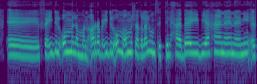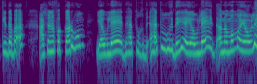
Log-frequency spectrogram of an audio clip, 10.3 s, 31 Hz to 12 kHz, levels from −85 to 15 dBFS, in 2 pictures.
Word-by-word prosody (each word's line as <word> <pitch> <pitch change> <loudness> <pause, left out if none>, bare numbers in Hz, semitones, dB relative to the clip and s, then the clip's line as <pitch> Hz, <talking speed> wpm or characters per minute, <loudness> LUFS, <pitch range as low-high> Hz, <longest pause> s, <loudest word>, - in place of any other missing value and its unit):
آآ، 225 -3 -3
في 260 +4 -6
عيد 270 +5 -4
الأم 300 +2 +1
لمّا 250 -5 -3
نقرّب 270 +4 -2
عيد 280 +3 -5
الأم 295 +1 -1
أقوم 270 +5 +1
مشغلّة 260 -3 -1
لهم: 305 -1 0
"ست 230 -1 -8
الحبايب 275 +2 0
يا 280 0 +1
حنان 280 -3 -2
ني" 270 -4 -3
كده 300 0 +1
بقى 430 +9 +1 0.4
عشان 310 +6 +1
أفكّرهم: 325 +8 +1 0.3
"يا 250 0 +1
ولاد 285 +2 +4
هاتوا 290 +1 -3
غد 260 -3 -9
هاتوا 355 +5 0
هدية 325 +6 +1
يا 285 -2 +5
ولاد 315 +6 +2
أنا 305 +2 +2
ماما 345 +5 +2
يا 320 -1 +4
ولا" 320 +10 +5
285 Hz, 185 wpm, -24 LUFS, 260-315 Hz, 0.4 s, يا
